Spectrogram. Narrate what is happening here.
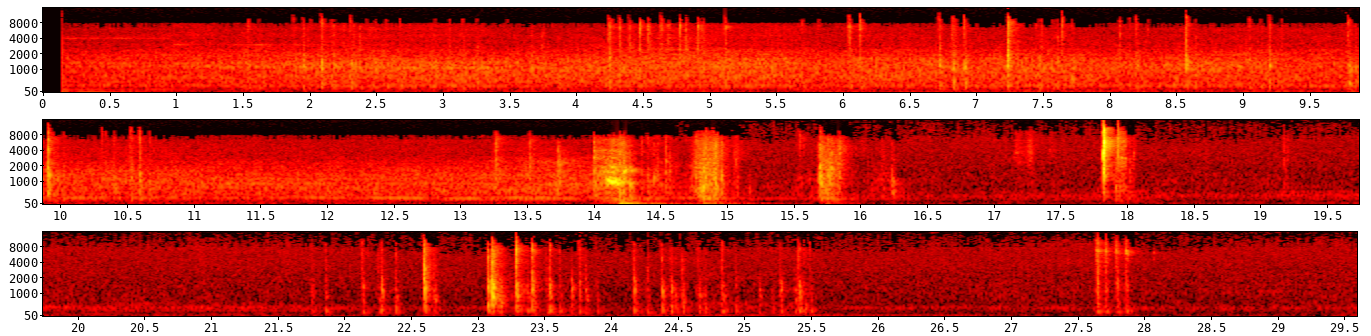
I was sitting in front of the tilted window to the street, typing on the keyboard of my laptop. Then I stretched a little to close the window completely. Then I switched on the lamp on my desk. I read the last sentence I had written and started typing again.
